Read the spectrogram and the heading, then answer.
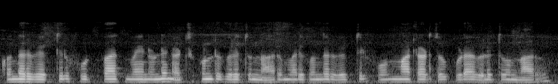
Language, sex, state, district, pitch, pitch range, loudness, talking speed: Telugu, male, Telangana, Mahabubabad, 120 Hz, 115-125 Hz, -21 LUFS, 140 wpm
